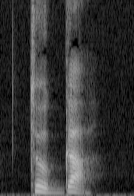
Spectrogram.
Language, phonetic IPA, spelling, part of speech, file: Swedish, [ˈtɵˌɡːa], tugga, noun / verb, Sv-tugga.ogg
- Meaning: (noun) a bite (amount of (non-liquid) food (or the like) put into the mouth at once); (verb) to chew (repeatedly crush with one's teeth or the like)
